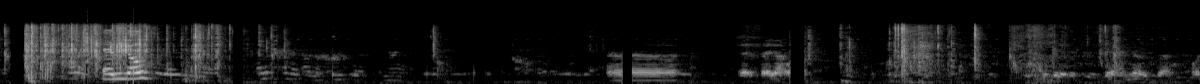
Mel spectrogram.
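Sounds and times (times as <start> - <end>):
plastic wrapper crinkling: 0.0 - 3.0, 8.1 - 11.4.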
